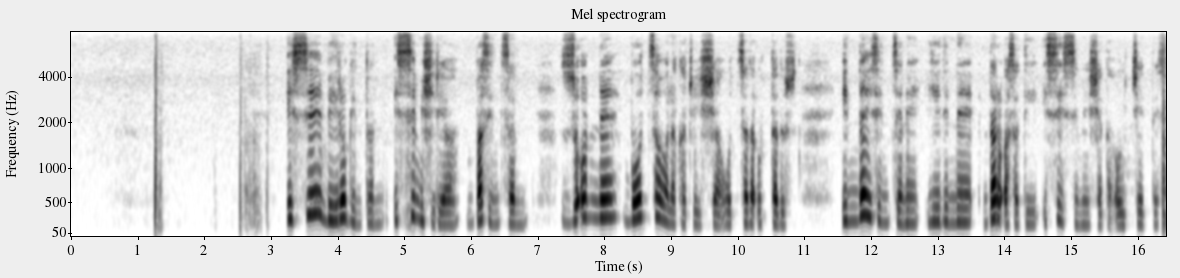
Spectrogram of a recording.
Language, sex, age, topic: Gamo, female, 18-24, government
